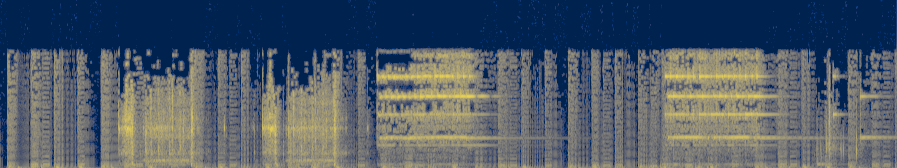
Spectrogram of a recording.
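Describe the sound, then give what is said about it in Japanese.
A telephone rings loudly, its rapid metallic trill coming in repeated bursts with brief pauses between them. No voices are heard. “もしもし、カービィです。僕の声聞こえる？電話って不思議だよね。”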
